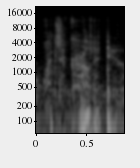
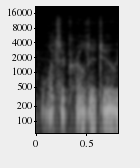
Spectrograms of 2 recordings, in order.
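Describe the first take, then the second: First: Breathy coy whisper. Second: Said in the usual way. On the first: Pretend. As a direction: whisper it like a secret to the camera. Coy persona aside to viewers.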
